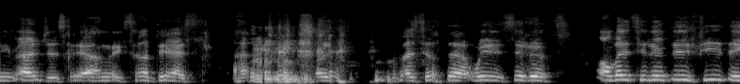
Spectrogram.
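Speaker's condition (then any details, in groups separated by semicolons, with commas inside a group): Cerebral palsy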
